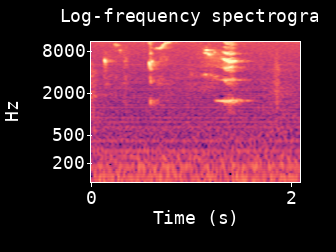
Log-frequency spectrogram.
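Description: Marker squeaking on a glass lightboard as a circled letter is drawn: a short, high squeak about half a second in and another, longer one near the end.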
